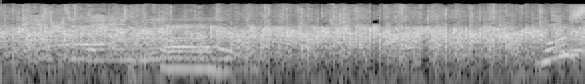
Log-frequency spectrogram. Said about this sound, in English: Give him a round of applause because he's awesome.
